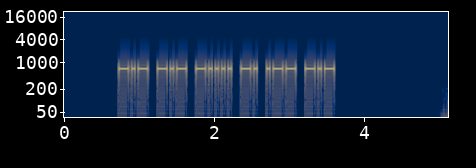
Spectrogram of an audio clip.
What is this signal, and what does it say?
Morse code, heard as a keyed tone, about 33 wpm, 700 Hz. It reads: KK6NWK
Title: Speed Racing - USA 2x3 Call Signs 28wpm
